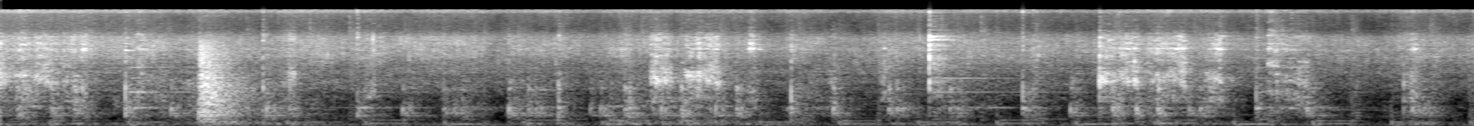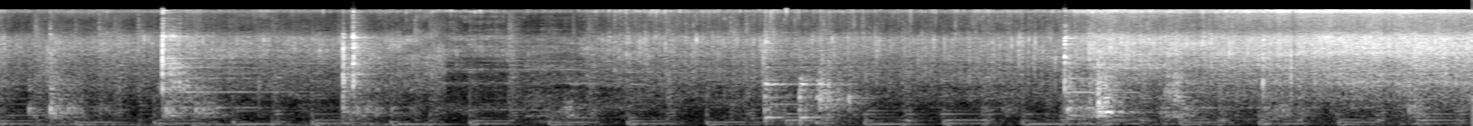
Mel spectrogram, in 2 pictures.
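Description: Steel spoon stirring and scraping spiced bean seeds, tomato and onion around a metal kadai, with irregular clinks against the pan over a light sizzle of the masala frying. The sizzle becomes louder and steadier near the end.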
